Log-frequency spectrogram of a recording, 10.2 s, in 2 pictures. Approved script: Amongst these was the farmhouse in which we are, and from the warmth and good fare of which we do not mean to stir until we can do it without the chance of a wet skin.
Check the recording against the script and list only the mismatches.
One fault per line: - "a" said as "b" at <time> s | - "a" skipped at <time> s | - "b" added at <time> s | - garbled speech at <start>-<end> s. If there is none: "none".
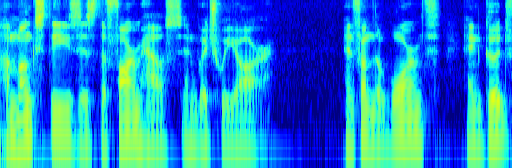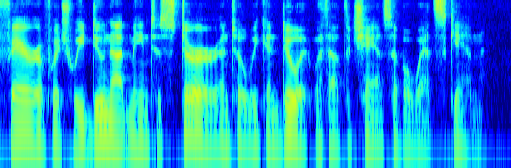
- "was" said as "is" at 0.8 s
